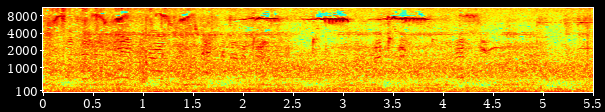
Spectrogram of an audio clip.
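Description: A horse trots across soft dirt with dull hoofbeats.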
